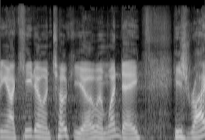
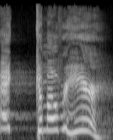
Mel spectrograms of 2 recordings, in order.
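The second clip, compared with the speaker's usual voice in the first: put-on bright, friendly, cheery voice, pitched up; 14 semitones higher, 3 dB louder than usual. Retelling a passenger calling the drunk man over, mimicking a cheery, happy voice. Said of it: "in like this cheery, happy voice".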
